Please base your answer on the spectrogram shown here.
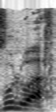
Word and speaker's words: vouloir: Então, ou em francês, a gente vai pronunciar U, como a letra U em português. Vu, vu, vu. Vou. E depois a gente vai ter o OI, que vai ser UA. Uá. Então vai ser vouloir.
